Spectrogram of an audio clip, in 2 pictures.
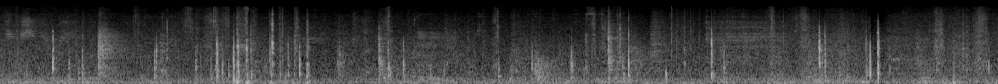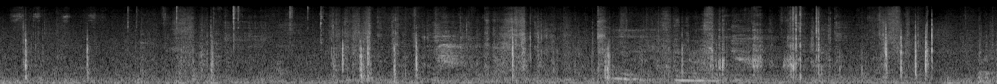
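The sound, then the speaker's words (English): An evidence package holding an unfired 12-gauge shotgun shell, submitted with a camouflage Benelli shotgun, is opened: steady rustling and crinkling of packaging with scattered sharp clicks and taps, maybe a quiet murmur of voices in the background. “Could you go ahead and open that package for us, please?”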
